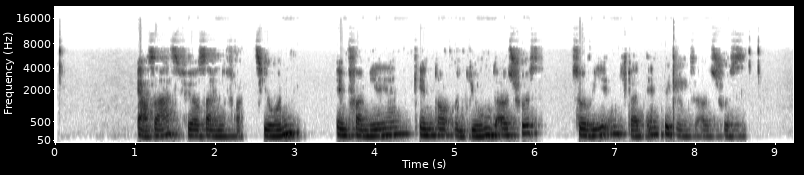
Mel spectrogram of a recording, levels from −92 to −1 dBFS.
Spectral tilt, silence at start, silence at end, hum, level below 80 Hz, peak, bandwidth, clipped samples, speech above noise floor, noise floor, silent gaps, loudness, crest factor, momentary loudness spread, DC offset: -6.5 dB/octave; 0.05 s; 0.6 s; none; -56 dBFS; 0 dBFS; 7.8 kHz; under 0.1%; 47 dB; -61 dBFS; none; -15 LUFS; 14 dB; 11 LU; under 0.1%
